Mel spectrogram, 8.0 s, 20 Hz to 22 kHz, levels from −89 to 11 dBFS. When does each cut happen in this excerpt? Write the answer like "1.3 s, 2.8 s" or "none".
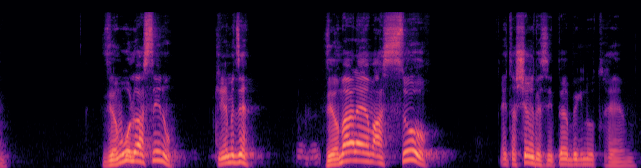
4.0 s, 6.7 s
